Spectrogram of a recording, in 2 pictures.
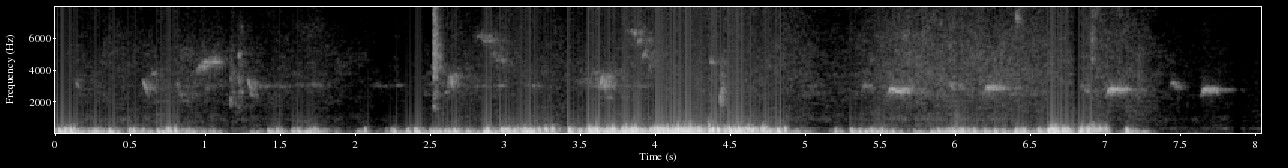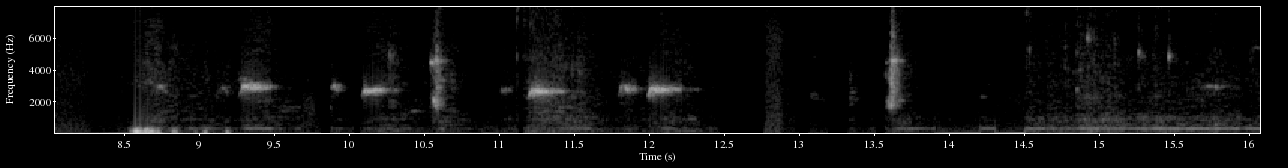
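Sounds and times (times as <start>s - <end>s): birds chirping: 0.0s - 7.9s, 8.6s - 12.2s
downward-sweeping bird calls: 5.4s - 7.9s, 8.6s - 12.2s.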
